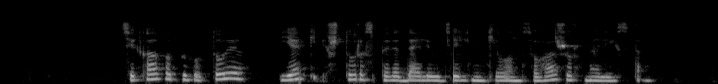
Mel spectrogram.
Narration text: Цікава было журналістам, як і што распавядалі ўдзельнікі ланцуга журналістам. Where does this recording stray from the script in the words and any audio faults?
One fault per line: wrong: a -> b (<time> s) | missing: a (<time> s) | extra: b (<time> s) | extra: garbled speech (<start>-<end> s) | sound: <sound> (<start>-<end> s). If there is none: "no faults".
wrong: журналістам -> тое (2.2 s)
sound: dropout (4.5-4.5 s)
